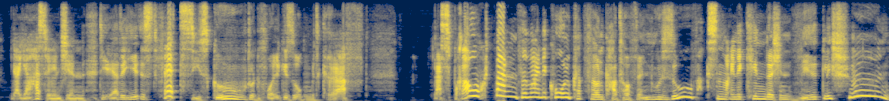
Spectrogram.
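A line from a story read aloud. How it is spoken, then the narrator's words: Croaking. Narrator (German): krächzte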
